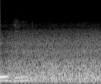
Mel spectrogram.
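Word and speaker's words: Lévis: l'île d'orléant au fond c'est Levis ça s'écrit Levis ça se prononce Ly là-bas tout au fond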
